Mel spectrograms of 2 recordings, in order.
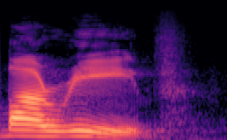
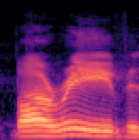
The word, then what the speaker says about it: Maariv: It's called Mariv. Mariv. Mariv is spelled M-A-A-R-I-V. Mariv.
